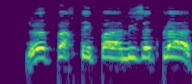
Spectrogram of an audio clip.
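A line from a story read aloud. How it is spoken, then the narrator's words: Buxom woman shouting. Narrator (French): hurlait une femme plantureuse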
